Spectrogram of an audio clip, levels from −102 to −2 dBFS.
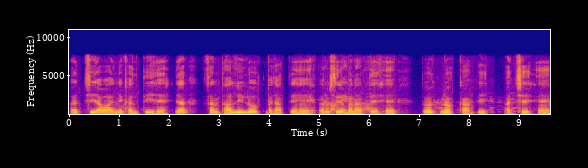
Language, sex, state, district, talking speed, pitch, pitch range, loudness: Hindi, male, Chhattisgarh, Kabirdham, 110 wpm, 130 Hz, 125-135 Hz, -18 LUFS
